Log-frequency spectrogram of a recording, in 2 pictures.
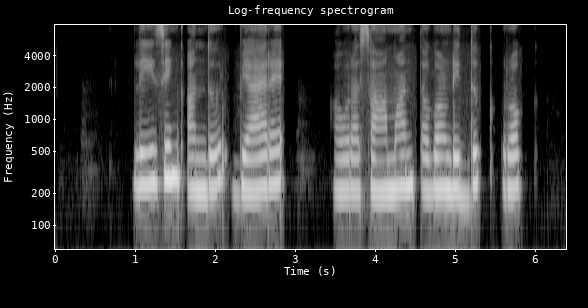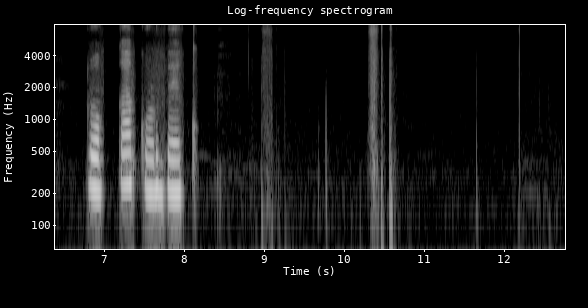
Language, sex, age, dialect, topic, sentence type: Kannada, female, 31-35, Northeastern, banking, statement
